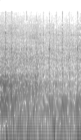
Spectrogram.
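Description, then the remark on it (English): Leatherface's chainsaw in a Texas Chainsaw Massacre film scene revs as he comes forward, blade not spinning: a harsh, buzzing snarl, holding loud and steady for under two seconds with slight pulsing surges and no voices over it. “I also like how the saw revs as it comes forward, but the blade's not spinning.”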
